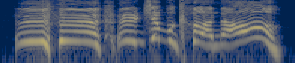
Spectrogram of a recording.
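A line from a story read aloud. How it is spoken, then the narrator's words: Shout. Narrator (Chinese): 随着叫声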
